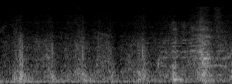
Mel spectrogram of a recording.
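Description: Animal calls in the background, a few short sounds spread over the two seconds, above a low steady hum.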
